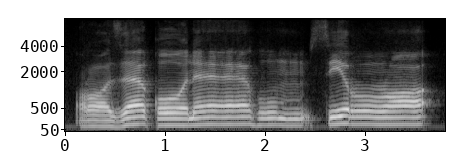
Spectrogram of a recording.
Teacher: സാക്കിന മീമിനെ ഇൽഹാർ ഷഫവി നൽകി മണിക്കാതെ വെളിവാക്കുക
